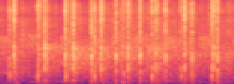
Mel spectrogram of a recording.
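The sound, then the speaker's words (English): Applause for an actor and writer at an event, a sparse patter of separate hand claps in an uneven rhythm, moderately quiet and without a dense crowd roar. “How about a round of applause for Mr. Harold Sylvester?”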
